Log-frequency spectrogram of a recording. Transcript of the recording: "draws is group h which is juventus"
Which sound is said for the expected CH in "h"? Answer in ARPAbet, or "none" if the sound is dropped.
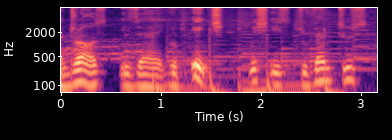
CH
